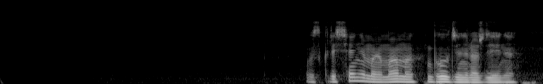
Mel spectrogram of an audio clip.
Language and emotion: Russian, neutral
